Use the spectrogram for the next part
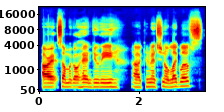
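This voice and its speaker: A man vlogging his gym workout, explaining each exercise in a relaxed way and out of breath between sets. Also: fairly high pitch, fast, smooth, no room sound. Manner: relaxed, explaining exercises while doing them. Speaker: fitness vlogger. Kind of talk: casual workout vlog.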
